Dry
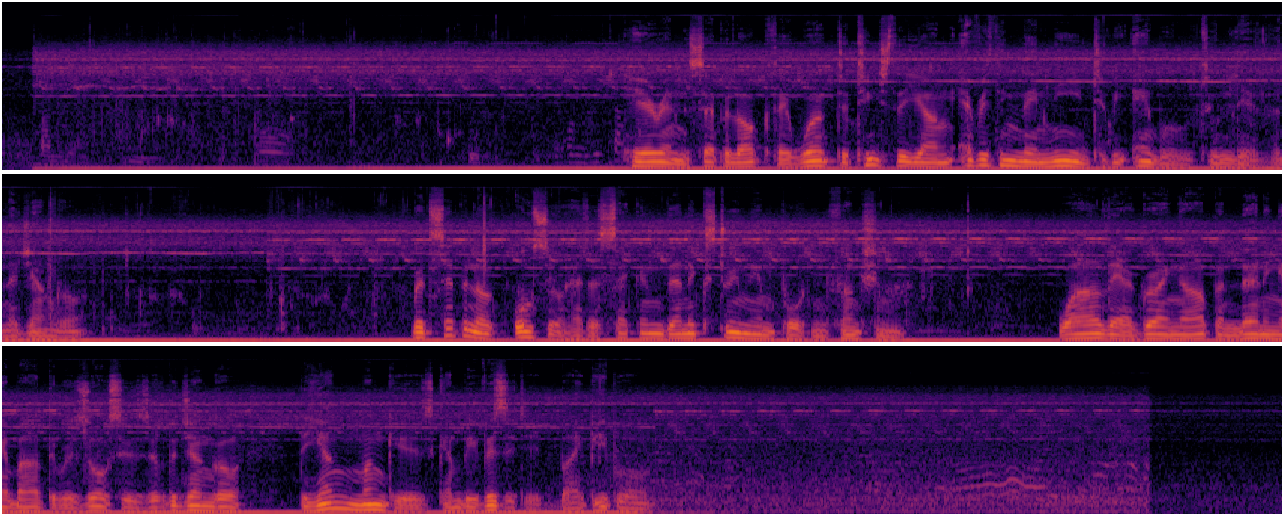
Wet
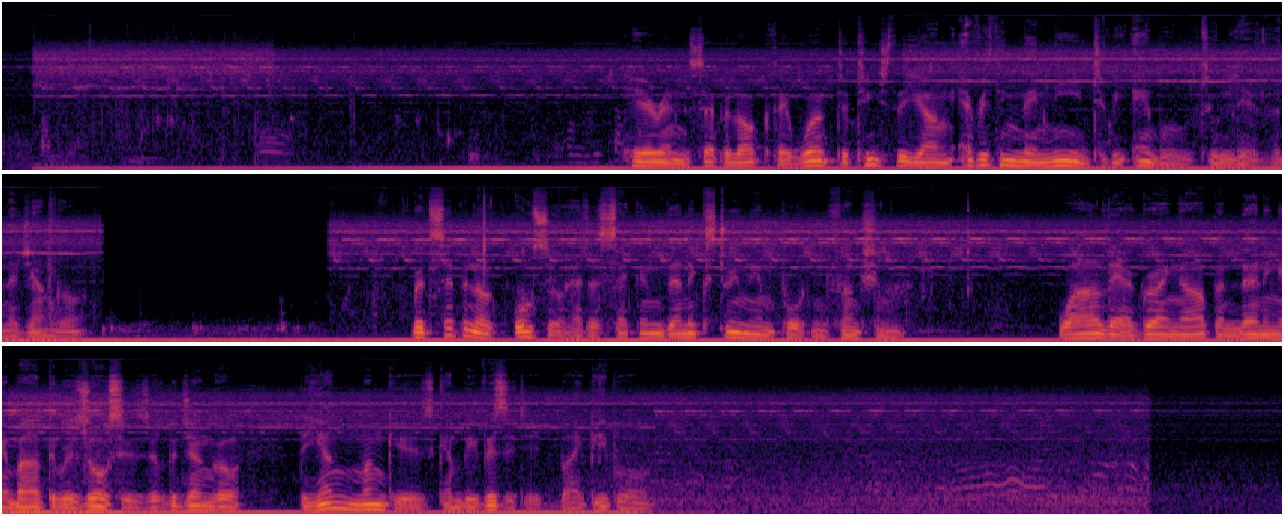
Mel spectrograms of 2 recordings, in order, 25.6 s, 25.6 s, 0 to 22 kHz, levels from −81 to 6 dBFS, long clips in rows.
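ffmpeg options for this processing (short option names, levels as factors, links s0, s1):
-filter_complex "[0:a]asettb=1/sr,asplit=3[s0][s1][s2];[s0]atrim=end=1.814[s3];[s1]atrim=start=1.81:end=6.01,asetpts=PTS-STARTPTS,afade=t=in:d=0.004:c=qsin,afade=t=out:st=4.196:d=0.004:c=qsin,highshelf=f=3900:g=-9.5[s4];[s2]atrim=start=6.006[s5];[s3][s4]acrossfade=d=0.004:c1=hsin:c2=qsin[s6];[s6][s5]acrossfade=d=0.004:c1=qsin:c2=hsin,asplit=3[s7][s8][s9];[s7]afade=t=out:st=9.19:d=0.02[s10];[s8]lowpass=f=330:t=q:w=2.3,afade=t=in:st=9.19:d=0.02,afade=t=out:st=10.7:d=0.02[s11];[s9]afade=t=in:st=10.7:d=0.02[s12];[s10][s11][s12]amix=inputs=3:normalize=0,asettb=1/sr,asplit=3[s13][s14][s15];[s13]atrim=end=17.114[s16];[s14]atrim=start=17.11:end=17.88,asetpts=PTS-STARTPTS,afade=t=in:d=0.004:c=qsin,afade=t=out:st=0.766:d=0.004:c=qsin,acontrast=26[s17];[s15]atrim=start=17.876[s18];[s16][s17]acrossfade=d=0.004:c1=hsin:c2=qsin[s19];[s19][s18]acrossfade=d=0.004:c1=qsin:c2=hsin"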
